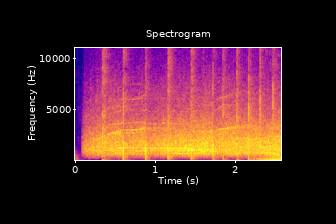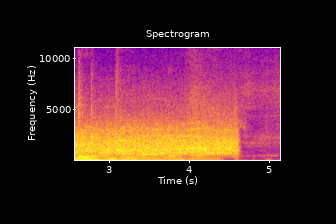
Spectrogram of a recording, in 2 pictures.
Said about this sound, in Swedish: Kan jag få lite applåder eller?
